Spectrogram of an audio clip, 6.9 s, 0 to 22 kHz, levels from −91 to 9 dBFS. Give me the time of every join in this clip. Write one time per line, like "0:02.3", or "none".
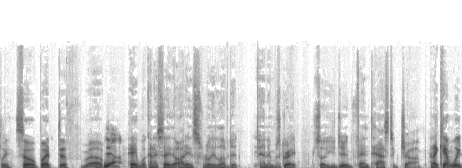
none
